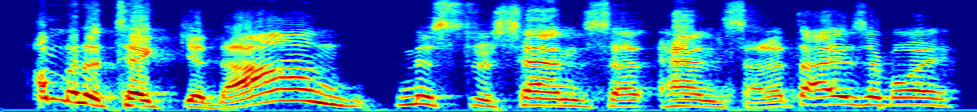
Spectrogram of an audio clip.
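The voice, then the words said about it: Convincing put-on Liverpool accent. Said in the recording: “Dude, you nailed it. That's a Liverpool accent to a T.”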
